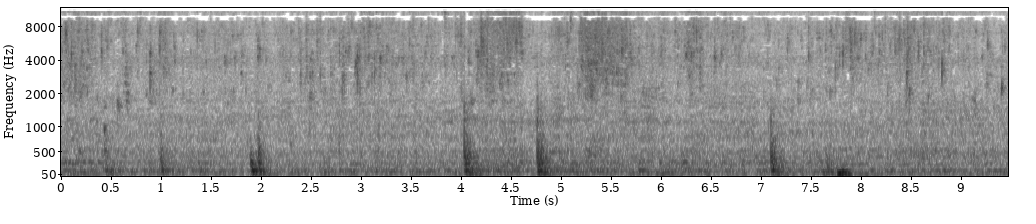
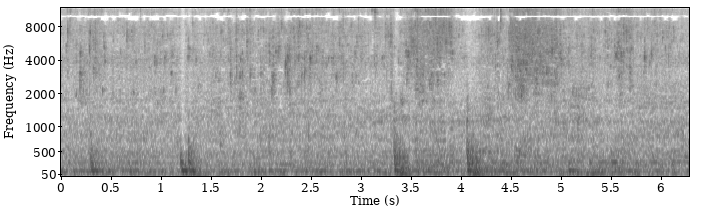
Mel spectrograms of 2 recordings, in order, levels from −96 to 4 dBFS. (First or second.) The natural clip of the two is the second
